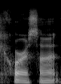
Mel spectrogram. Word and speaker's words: Coruscant: I get in debates on how to pronounce it all the time, so it makes me self-conscious. Weird Al says Coruscant, so that's what I go with.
